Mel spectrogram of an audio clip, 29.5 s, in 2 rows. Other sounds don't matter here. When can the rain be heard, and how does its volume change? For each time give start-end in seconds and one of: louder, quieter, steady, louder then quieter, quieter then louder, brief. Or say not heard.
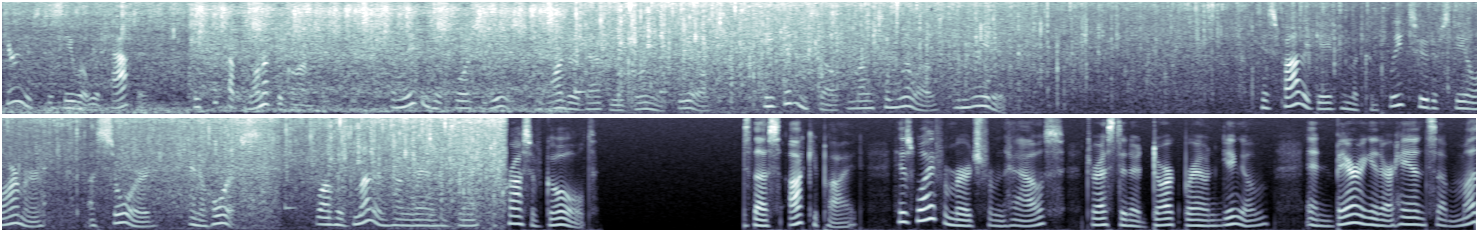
0.0-19.8 quieter then louder.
